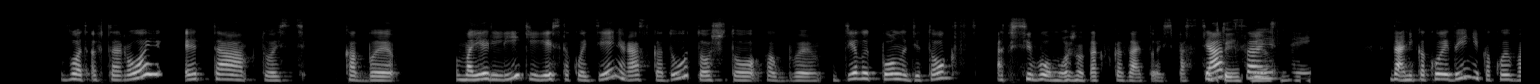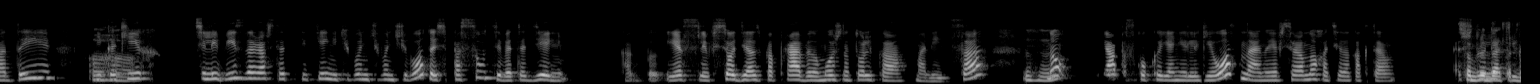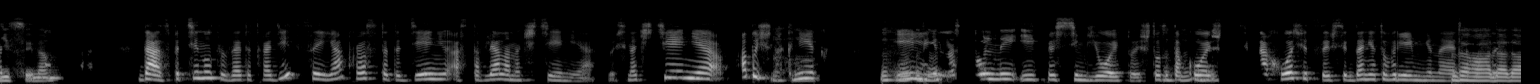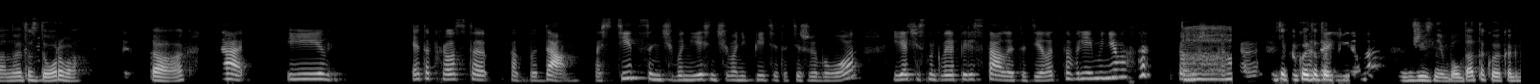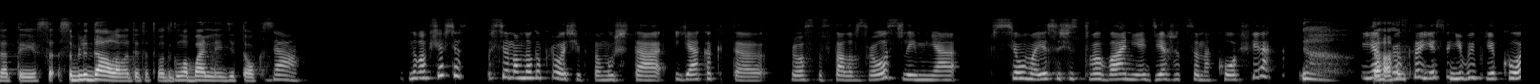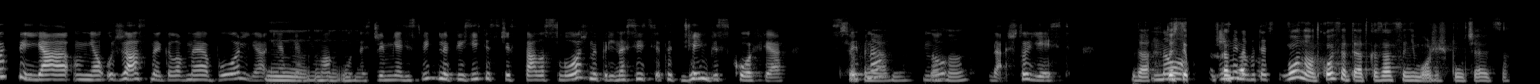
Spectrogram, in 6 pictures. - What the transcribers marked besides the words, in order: unintelligible speech; chuckle; laughing while speaking: "кофе"; chuckle; laughing while speaking: "Так"
- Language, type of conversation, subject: Russian, podcast, Что для тебя значит цифровой детокс и как его провести?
